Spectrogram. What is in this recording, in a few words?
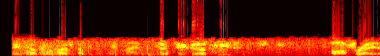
Highway Patrol, scanner; DPS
